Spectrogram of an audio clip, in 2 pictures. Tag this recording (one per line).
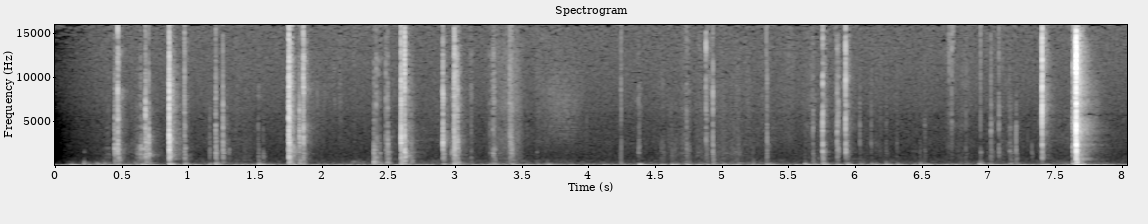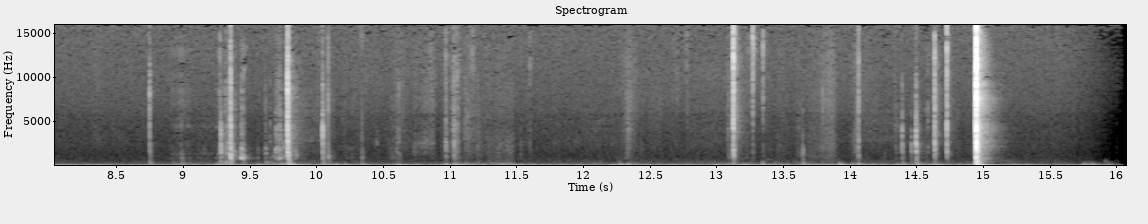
computer
usb
mechanical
